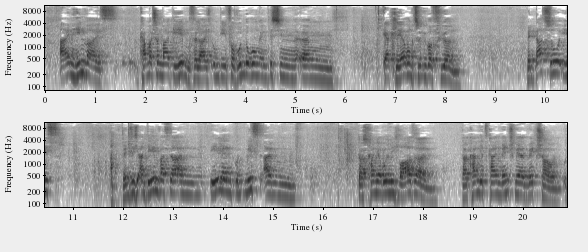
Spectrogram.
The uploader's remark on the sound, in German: Wir bringen dazu den Mitschnitt des Vortrags eines Redakteurs der Zeitschrift Gegenstandpunkt vom November 2019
